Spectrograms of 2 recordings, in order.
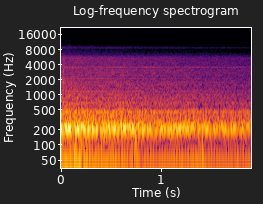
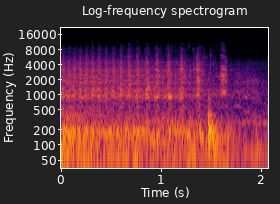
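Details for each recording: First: Small Mercury 4-stroke outboard catches and runs a moment, then dies; the carburetor is suspected, typically jets clogged by stale fuel. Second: Mercury 4-stroke small outboard (3.5–6 HP class) in water test after carburetor replacement, previously started then died: quick even firing patter, steady low rumble, no misses; normal running.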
